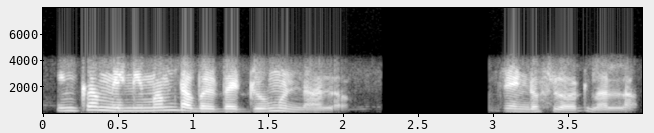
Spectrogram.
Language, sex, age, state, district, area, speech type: Telugu, female, 18-30, Telangana, Hyderabad, urban, conversation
